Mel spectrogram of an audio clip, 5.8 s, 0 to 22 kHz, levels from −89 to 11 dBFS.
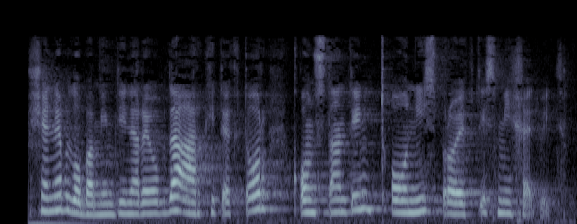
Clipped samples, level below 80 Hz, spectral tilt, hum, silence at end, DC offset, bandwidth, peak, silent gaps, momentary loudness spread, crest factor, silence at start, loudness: under 0.1%; -64 dBFS; -4.5 dB/octave; none; 0.15 s; under 0.1%; 11.5 kHz; -10 dBFS; none; 11 LU; 18 dB; 0.3 s; -28 LUFS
